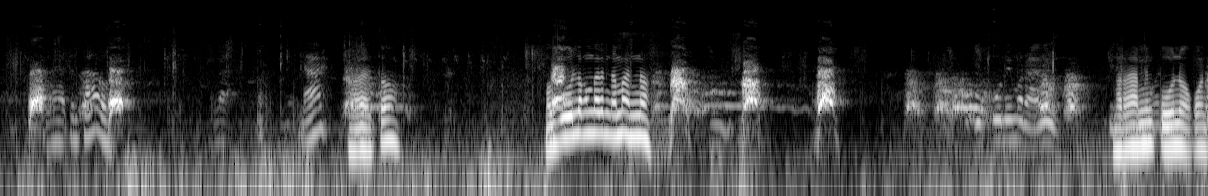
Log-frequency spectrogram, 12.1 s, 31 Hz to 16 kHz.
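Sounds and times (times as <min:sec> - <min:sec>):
dog barking: 0:00.2 - 0:01.5, 0:03.4 - 0:04.2, 0:05.5 - 0:05.9, 0:06.5 - 0:11.1.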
